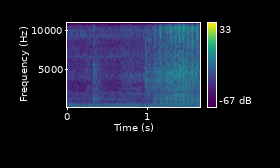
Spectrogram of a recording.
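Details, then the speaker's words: Sewing machine with dirt packed under the feed dog and needle plate: uneven scraping rub each stitch cycle as the wobbling feed dog strikes the rotary hook and plate. "Benda itu bergoyang; Sepertinya benda itu mengenai sesuatu. Jadi gigi-gigi tersebut mengenai bagian ini."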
